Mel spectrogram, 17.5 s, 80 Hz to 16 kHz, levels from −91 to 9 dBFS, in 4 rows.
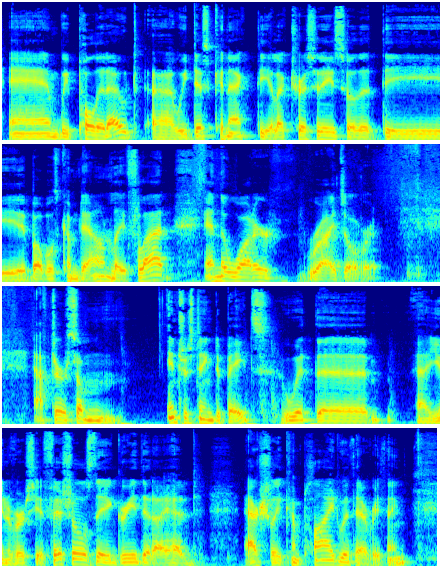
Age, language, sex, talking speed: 50-69, English, male, 145 wpm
